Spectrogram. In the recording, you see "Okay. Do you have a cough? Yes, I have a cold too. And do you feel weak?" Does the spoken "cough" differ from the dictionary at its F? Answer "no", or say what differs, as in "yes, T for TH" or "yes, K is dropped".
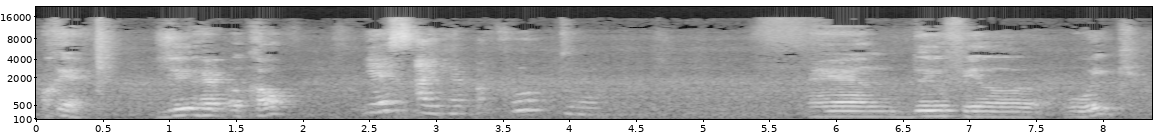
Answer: yes, P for F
